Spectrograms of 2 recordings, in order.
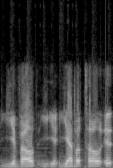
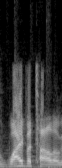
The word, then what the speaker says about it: Yveltal: Can you tell Jin that Yveltal is not pronounced Yvatalo, right?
